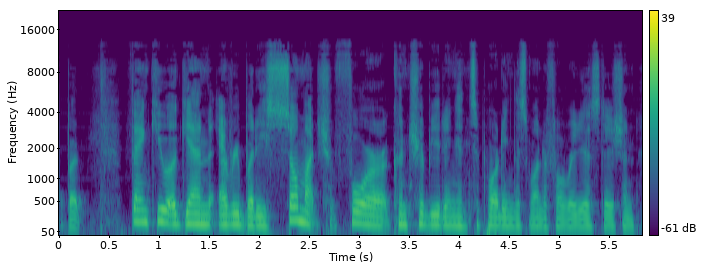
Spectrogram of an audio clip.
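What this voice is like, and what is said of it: Tired, worn-out voice. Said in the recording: “if you can hear it in my voice, I'm still pretty tired and beat up by it”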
